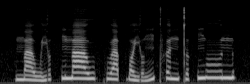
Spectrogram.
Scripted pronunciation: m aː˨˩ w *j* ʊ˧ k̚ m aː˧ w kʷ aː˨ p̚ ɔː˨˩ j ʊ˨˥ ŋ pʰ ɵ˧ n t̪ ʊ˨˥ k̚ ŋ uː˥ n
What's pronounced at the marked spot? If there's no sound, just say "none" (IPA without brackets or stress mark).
j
